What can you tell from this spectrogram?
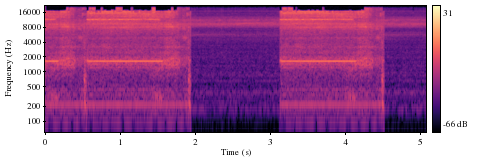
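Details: CUSA (Cavitron ultrasonic surgical aspirator) demonstrated via foot switch: steady electronic hum with faint tone, on-off bursts about 1.5 seconds ending in clicks, suction always on; ultrasonic surgical aspirator running.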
